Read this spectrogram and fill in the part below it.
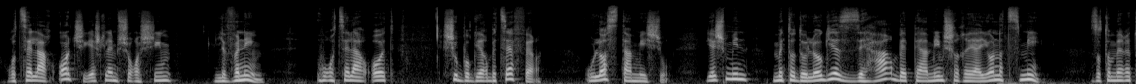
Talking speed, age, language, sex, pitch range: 155 wpm, 30-49, Hebrew, female, 160-205 Hz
